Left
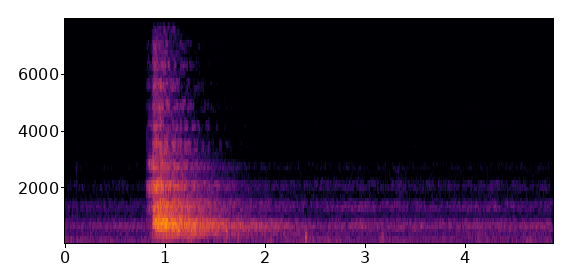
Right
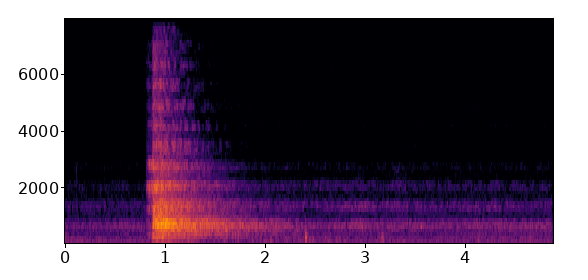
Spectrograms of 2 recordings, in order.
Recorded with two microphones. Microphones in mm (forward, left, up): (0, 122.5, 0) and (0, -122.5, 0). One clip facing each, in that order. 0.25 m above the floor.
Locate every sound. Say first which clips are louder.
0.8 s a pop: right 1 dB; 55° right (ahead or behind), 1.2 m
